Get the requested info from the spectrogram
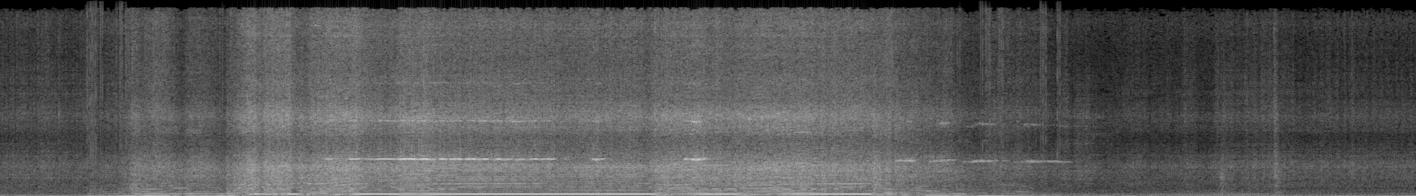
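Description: Opel Kadett kitcar rally car engine, heard from inside the cabin: idling, then revving up about a second in and held at high revs for several seconds with a couple of brief lifts, before the revs drop back to idle near the end.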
